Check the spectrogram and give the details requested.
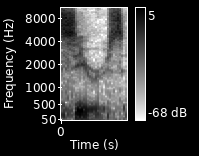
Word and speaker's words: Cyrus: discretion my name is sirus it's spelled like cyrus pronounced like sea rooster just take out the ter thank you very much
